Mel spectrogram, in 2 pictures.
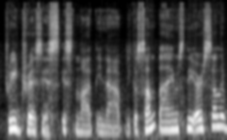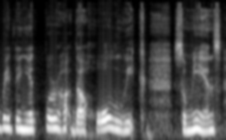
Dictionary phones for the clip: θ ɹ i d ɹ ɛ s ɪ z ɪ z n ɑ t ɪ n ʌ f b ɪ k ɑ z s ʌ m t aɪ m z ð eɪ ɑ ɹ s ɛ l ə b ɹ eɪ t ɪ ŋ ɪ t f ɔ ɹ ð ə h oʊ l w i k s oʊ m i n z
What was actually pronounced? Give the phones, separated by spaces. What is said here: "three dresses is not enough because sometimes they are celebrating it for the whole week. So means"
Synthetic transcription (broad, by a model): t ɹ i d ɹ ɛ s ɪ s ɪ s n ɑ t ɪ n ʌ f b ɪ k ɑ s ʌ m t aɪ m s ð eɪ ɑ ɹ s ɛ l ə b ɹ eɪ t ɪ ŋ ɪ t f ɔ ɹ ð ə h oʊ l w i k s oʊ m i n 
